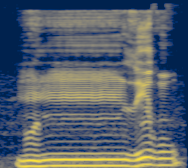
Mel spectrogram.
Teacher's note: ذال، یہاں بھی غنہ ہوگا۔ نون ساکن کی آواز کو ناک پہ چھپائیں گے، ایک الف کے برابر غنہ کریں گے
